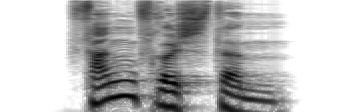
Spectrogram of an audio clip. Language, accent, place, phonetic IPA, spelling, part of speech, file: German, Germany, Berlin, [ˈfaŋˌfʁɪʃstəm], fangfrischstem, adjective, De-fangfrischstem.ogg
- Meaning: strong dative masculine/neuter singular superlative degree of fangfrisch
